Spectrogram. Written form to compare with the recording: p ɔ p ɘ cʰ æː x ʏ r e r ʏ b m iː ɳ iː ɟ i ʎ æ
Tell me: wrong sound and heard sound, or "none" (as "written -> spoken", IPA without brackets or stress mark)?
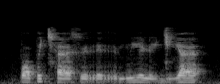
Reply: none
